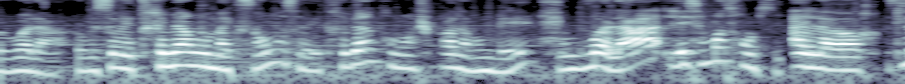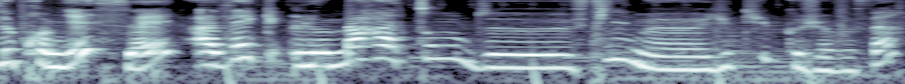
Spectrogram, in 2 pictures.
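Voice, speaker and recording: Chatty self-mocking young woman vlogger. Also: a little high. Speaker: YouTuber. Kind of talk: casual vlog chat. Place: her bedroom.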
